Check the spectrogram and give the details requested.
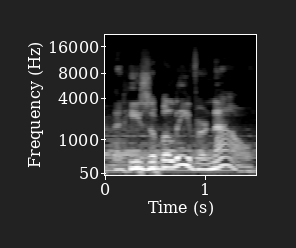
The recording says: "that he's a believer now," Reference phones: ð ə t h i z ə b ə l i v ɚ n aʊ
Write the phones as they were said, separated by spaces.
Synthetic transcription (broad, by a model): ð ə t h i z ə b ə l i v ɚ n aʊ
